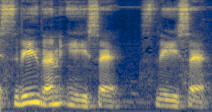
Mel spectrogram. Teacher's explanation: दीर्घ ई के बाद दीर्घ ई होने पर दोनों के स्थान पर दीर्घ ई हो जाता है।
